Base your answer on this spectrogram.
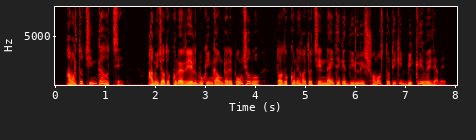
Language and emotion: Bengali, fearful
